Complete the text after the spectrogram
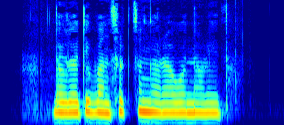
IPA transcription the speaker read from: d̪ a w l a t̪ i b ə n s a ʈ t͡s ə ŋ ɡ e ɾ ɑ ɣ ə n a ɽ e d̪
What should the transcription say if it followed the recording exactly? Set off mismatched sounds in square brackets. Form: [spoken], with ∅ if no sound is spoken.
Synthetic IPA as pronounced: d̪ a w l a t̪ i b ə n s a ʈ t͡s ə ŋ ɡ [a] ɾ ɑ [w] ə n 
